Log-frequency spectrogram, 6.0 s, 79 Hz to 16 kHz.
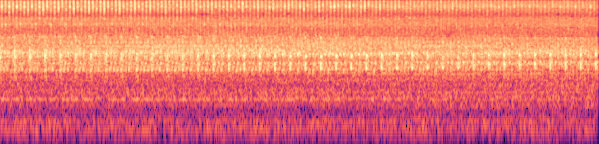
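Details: Ford Focus 2 petrol engine idling with a steady ticking knock around two per second; cause can't be told by ear, suspected but not confirmed.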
